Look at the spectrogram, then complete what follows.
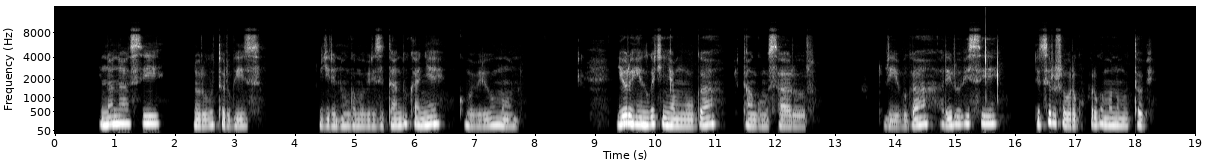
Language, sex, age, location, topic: Kinyarwanda, female, 36-49, Kigali, agriculture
